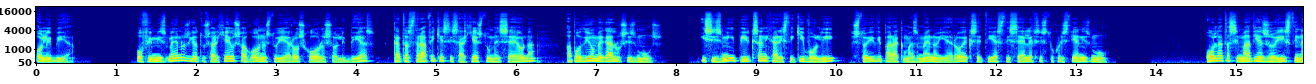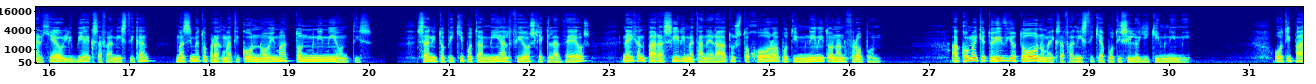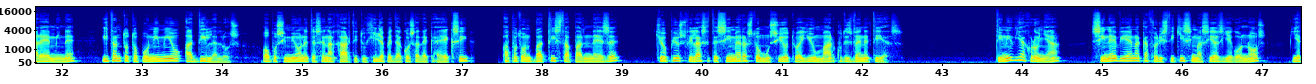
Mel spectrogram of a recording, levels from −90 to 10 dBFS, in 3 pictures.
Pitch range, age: 110-150 Hz, 40-59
